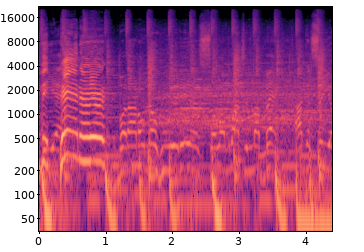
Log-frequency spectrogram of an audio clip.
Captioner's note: audience applauding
